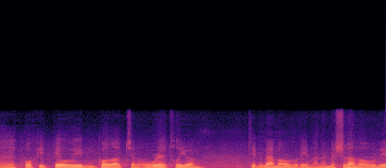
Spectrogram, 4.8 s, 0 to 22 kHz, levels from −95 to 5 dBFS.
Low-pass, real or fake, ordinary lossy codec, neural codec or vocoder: none; fake; none; codec, 16 kHz, 0.5 kbps, FunCodec, trained on Chinese and English, 25 frames a second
